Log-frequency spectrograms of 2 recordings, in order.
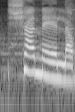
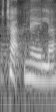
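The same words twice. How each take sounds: First: The name begins with a soft sh sound. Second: The name begins with a hard ch sound. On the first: The speaker calls it right. "S H A po yung pagkakabigkas" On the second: The speaker calls it wrong. "hindi po Chanela"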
